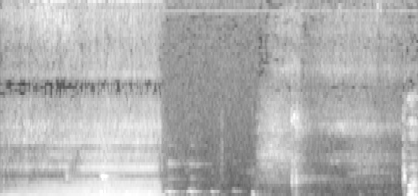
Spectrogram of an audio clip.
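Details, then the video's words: Pumpkin Smooch, a pet dog, snores while sleeping and dreaming indoors: a drawn-out, buzzy, rattling snore for about a second and a half, then quieter breaths with a few soft snuffles in a hushed room. "Pumpkin Smooch has a slight snoring problem"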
